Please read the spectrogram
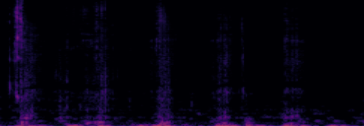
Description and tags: Eating Sound
Me eating potato chips. Recorded in an amateur recording studio(box with a flat sheet as padding), with a Sentey USB Gaming Headset Microphone, and edited in Audacity.
chewing, bite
